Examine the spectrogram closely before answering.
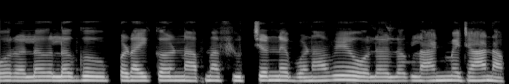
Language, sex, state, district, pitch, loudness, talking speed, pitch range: Marwari, female, Rajasthan, Churu, 180 Hz, -18 LUFS, 190 wpm, 175-185 Hz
